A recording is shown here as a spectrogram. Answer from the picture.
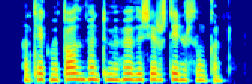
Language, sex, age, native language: Icelandic, female, 40-49, Icelandic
